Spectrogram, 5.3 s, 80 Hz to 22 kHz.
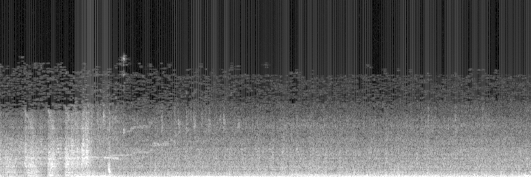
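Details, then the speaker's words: Audi A3 8P 1.6 (102 hp), NGK BKUR6ET plugs, jerks on acceleration with a burning smell: after start-up the idle settles into a lumpy, uneven, shaky low beat, engine vibrating. Misfire from a faulty spark plug. "un ruido extraño al levantar el capó y vemos que con la bujía en mal estado el motor vibra mucho no está vibrando mucho"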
